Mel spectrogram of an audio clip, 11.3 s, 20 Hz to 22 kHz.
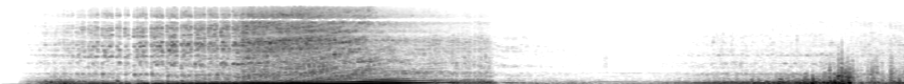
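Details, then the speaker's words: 1936 Bentley drop head coupe, right-hand drive, about 15,000-16,000 original miles, after 50 years of storage, SU carburetors cleaned, fuel tank not yet: revs up smoothly, settles to calm steady idle, no smoke, no knocks; runs healthy. "when it started up for the first time in 50 years, it doesn't smoke, it sounds good."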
